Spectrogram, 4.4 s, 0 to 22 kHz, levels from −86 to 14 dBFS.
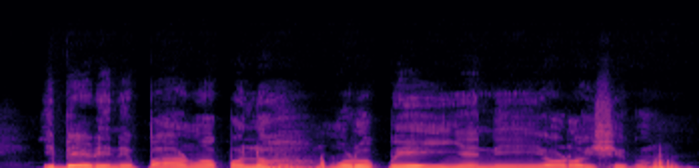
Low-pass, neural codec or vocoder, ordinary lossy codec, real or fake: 19.8 kHz; vocoder, 44.1 kHz, 128 mel bands every 256 samples, BigVGAN v2; none; fake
